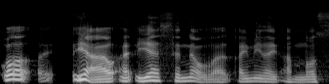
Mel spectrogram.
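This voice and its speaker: A man's voice: mid-range voice, sing-song, normal speed, gravelly, darkish tone. A middle-aged man from Algeria, a tech executive, answering interview questions casually and hesitantly with many fillers. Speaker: CTO.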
